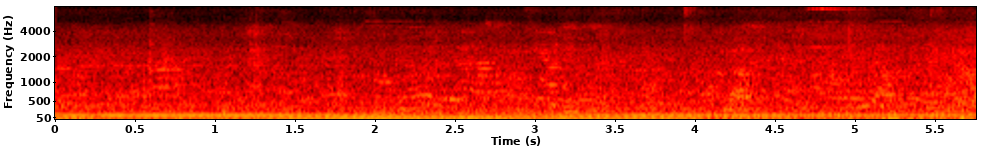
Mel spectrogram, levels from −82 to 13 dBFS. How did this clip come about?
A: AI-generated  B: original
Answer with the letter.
B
